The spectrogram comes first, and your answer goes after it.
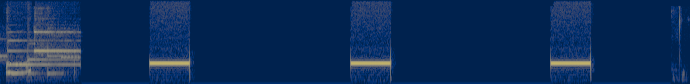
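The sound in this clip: Telephone ringback tone while a call is transferred: a brief multi-tone jingle, then three long, steady beeps of one pitch at even intervals separated by silence, with a faint click at the end.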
